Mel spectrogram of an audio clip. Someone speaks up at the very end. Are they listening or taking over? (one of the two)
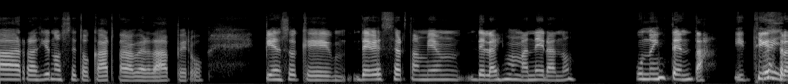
taking over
